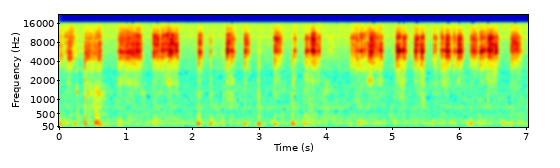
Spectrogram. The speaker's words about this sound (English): I'm going to write it down on the board over here, even though it's going to be on the screen for you.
